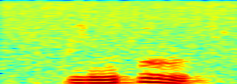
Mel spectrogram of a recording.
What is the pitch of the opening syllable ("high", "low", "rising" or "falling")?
rising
